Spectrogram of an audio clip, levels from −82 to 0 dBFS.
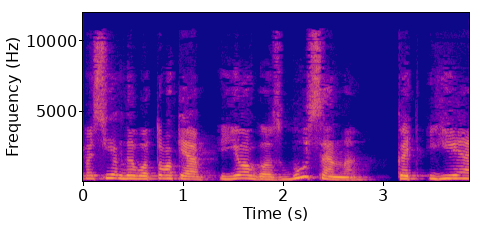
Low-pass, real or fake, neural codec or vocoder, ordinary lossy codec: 10.8 kHz; fake; codec, 44.1 kHz, 2.6 kbps, SNAC; AAC, 32 kbps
